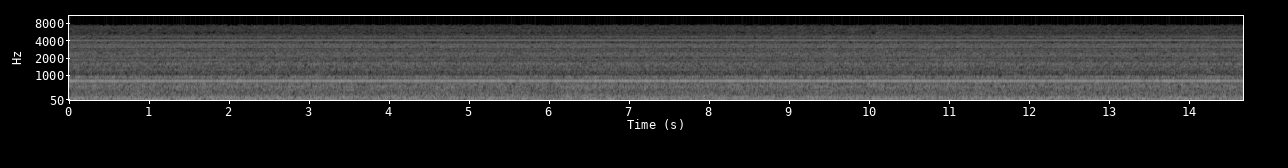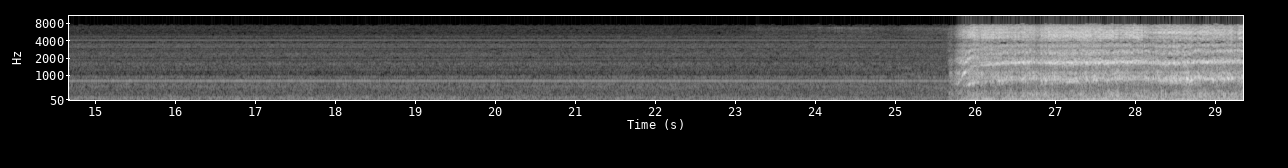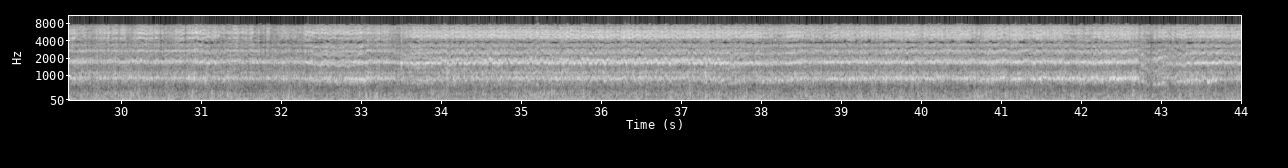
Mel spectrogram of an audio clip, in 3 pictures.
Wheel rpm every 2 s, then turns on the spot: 0, 0, 0, 0, 0, 0, 0, 0, 0, 0, 0, 0, 10, 190, 230, 240, 220, 200, 200, 230, 230, 210.
none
